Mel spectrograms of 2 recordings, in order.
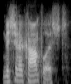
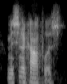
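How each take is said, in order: First: Said in the usual way. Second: Softer muttered repeat; quiet echo. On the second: Shown as a demonstration. Host repeating the closing line to himself, softly. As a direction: say it again under your breath.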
